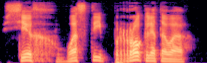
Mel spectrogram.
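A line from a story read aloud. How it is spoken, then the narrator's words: Displeased muttering. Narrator (Russian): недовольно пробурчала себе под нос девушка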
